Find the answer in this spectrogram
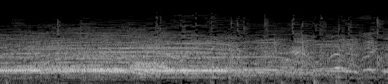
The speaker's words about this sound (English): But before we do so, we need to give a big round of applause to our front of house,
